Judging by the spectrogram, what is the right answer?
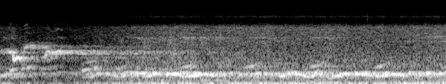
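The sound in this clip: Low, hollow cooing of large dove-like birds, a steady hooting tone that holds throughout and wavers slightly, set against a dense wash of other background calls.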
